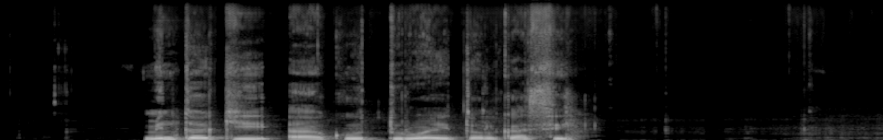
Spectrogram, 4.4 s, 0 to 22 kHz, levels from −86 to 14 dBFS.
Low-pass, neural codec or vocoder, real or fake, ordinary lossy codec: none; vocoder, 44.1 kHz, 128 mel bands every 256 samples, BigVGAN v2; fake; none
